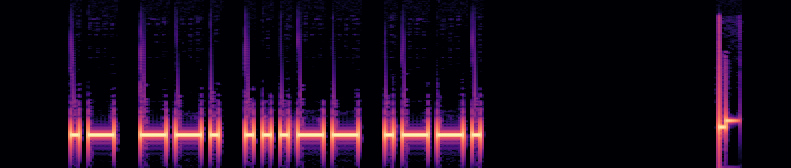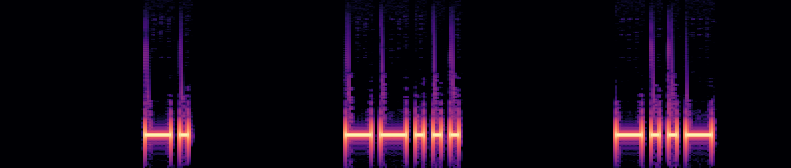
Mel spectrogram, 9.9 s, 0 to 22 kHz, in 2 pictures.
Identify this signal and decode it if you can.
Morse code, heard as a keyed tone, about 22 wpm, spaced as for 13 wpm, 700 Hz. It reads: AG3P N7X
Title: USA Call Signs - 4 Characters - 6x Character Spacing - 22wpm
